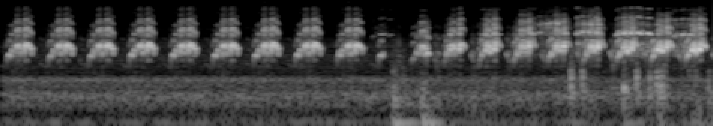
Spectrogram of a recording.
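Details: Wild male barn owl in a nest box meeting a female, showing excitement and anxiety; a rapid series of short, rasping chittering notes, about three or four per second, growing louder and more jumbled toward the end, with a thump and rustling.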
